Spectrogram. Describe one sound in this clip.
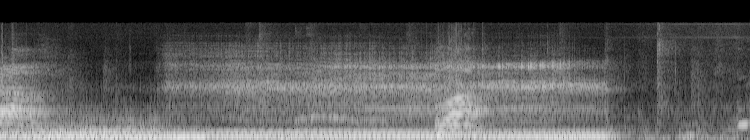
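A drum kit is played loudly and fast, with booming bass drum and crashing cymbals.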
